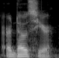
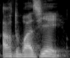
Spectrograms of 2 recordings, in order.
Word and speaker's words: ardoisier: En die zei, je noemde iemand die een rectificatie stuurde met een Twitter-handle, hoe ik toen uitsprak, was Ardoziër. Als je het zo schrijft, spreek je het uit als Ardoisier op zijn Frans.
